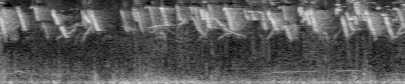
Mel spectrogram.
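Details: Feeder gathering of saffron finches giving overlapping bright, high chirps and short buzzy slurs in rapid succession, with a quiet low background.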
